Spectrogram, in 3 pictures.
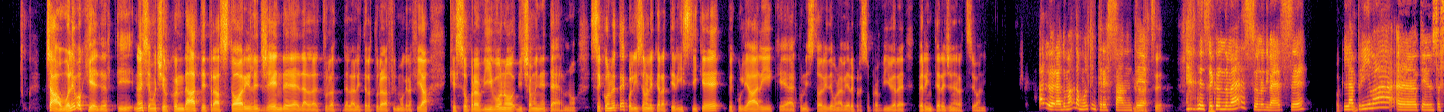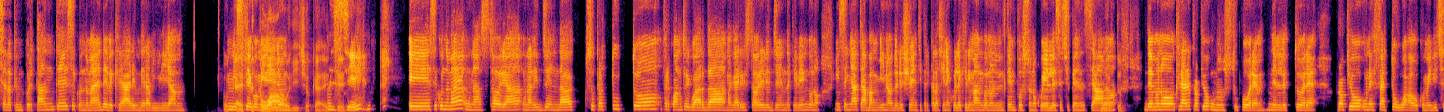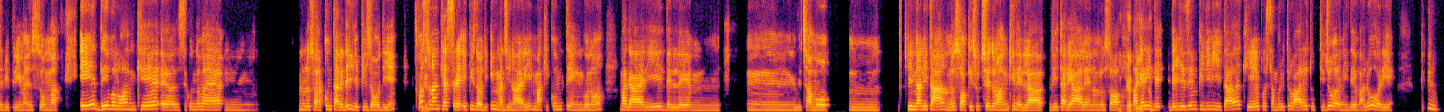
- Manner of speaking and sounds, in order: lip smack; other background noise; chuckle; tapping; chuckle; "proprio" said as "propio"; "proprio" said as "propio"; throat clearing
- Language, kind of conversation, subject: Italian, podcast, Perché alcune storie sopravvivono per generazioni intere?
